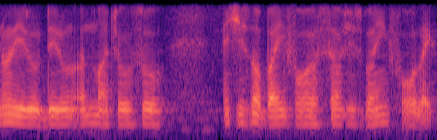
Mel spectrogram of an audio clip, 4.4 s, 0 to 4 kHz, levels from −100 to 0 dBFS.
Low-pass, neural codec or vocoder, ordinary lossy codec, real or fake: 3.6 kHz; none; none; real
